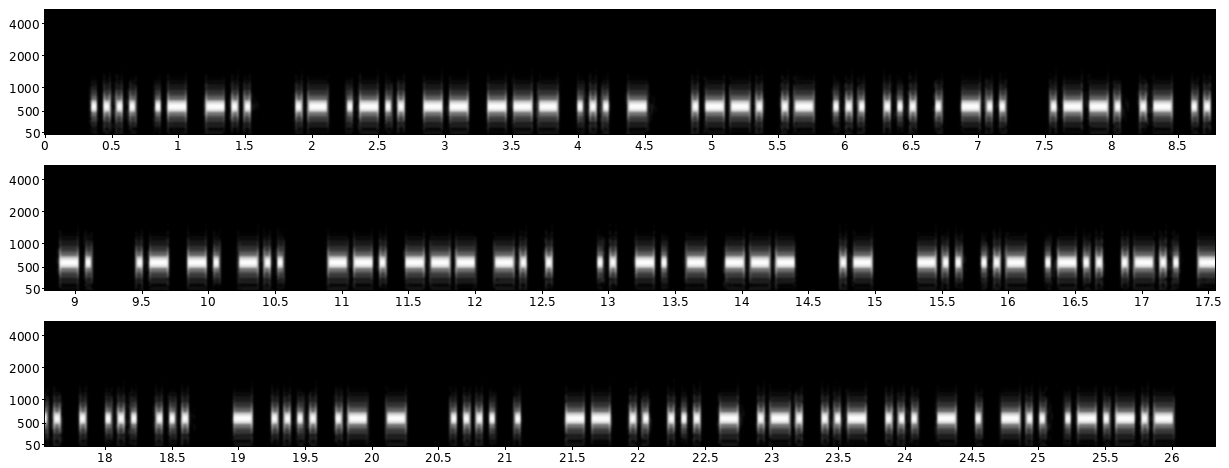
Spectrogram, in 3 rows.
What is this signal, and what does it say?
Morse code, heard as a keyed tone, about 25 wpm, 600 Hz. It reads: HAD ALMOST PASSED PAIN AND GONE INTO A DULLNESS THAT HE MISTRUSTED.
